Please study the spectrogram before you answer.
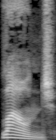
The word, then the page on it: lounge: American English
